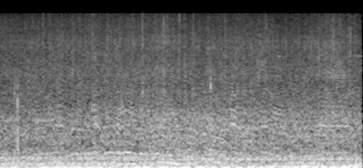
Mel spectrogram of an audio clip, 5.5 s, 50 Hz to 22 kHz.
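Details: Honey bees at a hive entrance on 8 August 2018, defending the colony against beewolf wasps (Philanthus triangulum) and carrying an insect away below the landing board; a dense, steady low hum of many wings with no pauses.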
